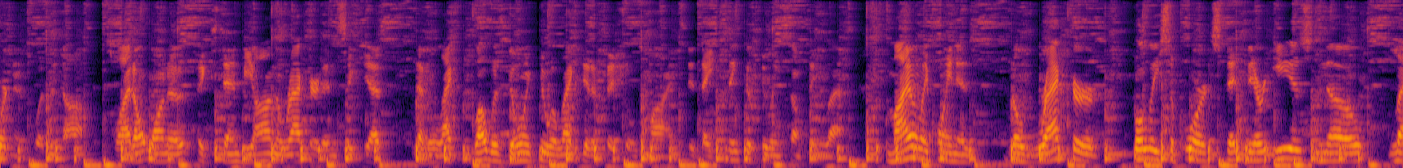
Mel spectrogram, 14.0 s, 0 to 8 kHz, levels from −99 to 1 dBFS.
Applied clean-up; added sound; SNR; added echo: classical method log-MMSE.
